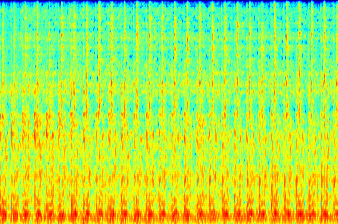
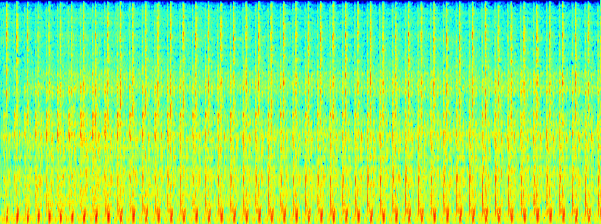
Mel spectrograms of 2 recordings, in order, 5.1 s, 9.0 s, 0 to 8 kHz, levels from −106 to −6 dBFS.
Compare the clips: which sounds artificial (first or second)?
first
